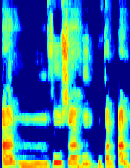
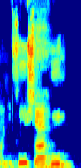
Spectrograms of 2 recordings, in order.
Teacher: Tapi karena dia ada huruf ikhfa, jadi bukan an, tapi berubah menjadi ang.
